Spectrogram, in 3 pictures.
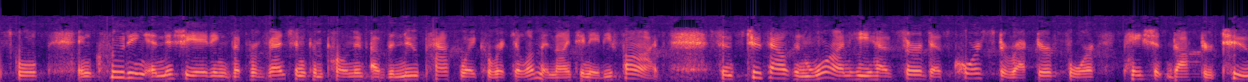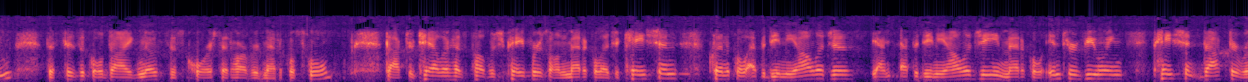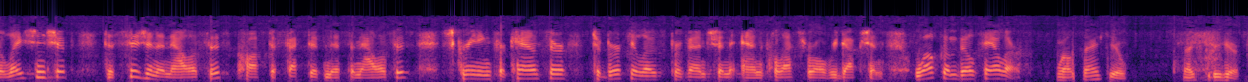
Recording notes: May 2006 Author in the Room® Teleconference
